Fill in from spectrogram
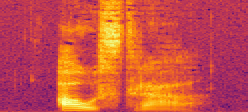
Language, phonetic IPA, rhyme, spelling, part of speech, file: Hungarian, [ˈɒustraːl], -aːl, ausztrál, adjective / noun, Hu-ausztrál.ogg
- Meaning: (adjective) Australian (of, or relating to Australia and its people); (noun) Australian (a person from the Commonwealth of Australia)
